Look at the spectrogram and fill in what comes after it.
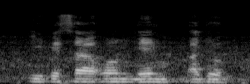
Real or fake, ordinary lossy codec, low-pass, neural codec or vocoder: fake; AAC, 48 kbps; 10.8 kHz; codec, 44.1 kHz, 7.8 kbps, Pupu-Codec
